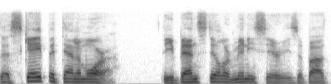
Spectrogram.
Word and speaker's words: Dannemora: Escape at Dannemora. Am I pronouncing that right, Drew?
